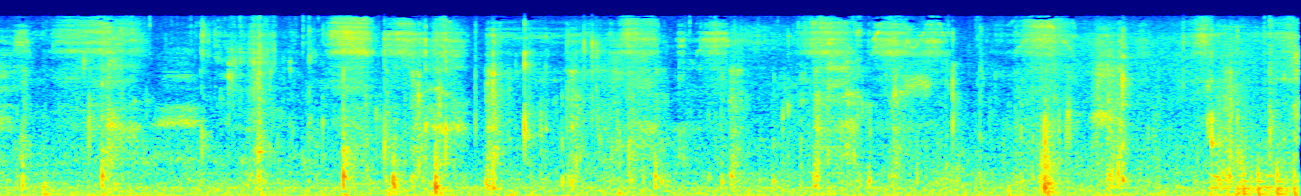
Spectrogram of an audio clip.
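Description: A person chewing and crunching food close to the microphone, with many small irregular crunches: eating sweet potato with kimchi.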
